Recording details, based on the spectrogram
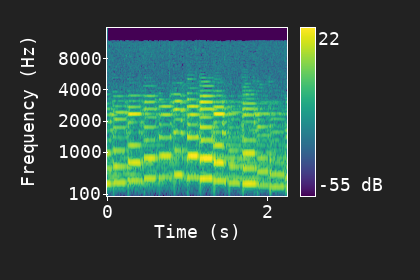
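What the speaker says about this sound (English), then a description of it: "So here's C Mixolydian mode" A guitar plays a C Mixolydian mode scale in fifth position, with clear single picked notes stepping in an even rhythm, close and alone.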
